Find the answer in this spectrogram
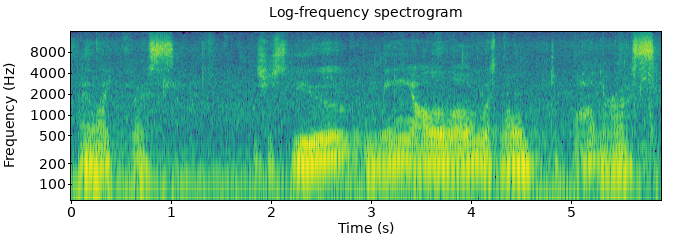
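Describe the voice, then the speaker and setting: A woman's voice: lowish voice, unhurried, heavy background noise, natural voice. A woman voicing a confident, playful animatronic wolf, cocky and teasing yet tender, in an audio roleplay. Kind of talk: ASMR audio roleplay, companionable acting.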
